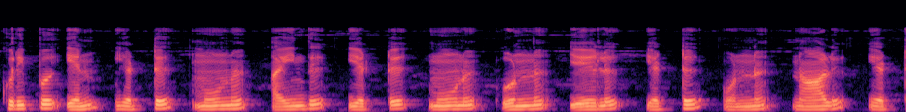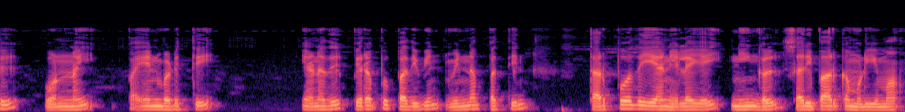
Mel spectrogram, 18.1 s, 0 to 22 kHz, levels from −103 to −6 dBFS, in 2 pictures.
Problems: background sounds at intervals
